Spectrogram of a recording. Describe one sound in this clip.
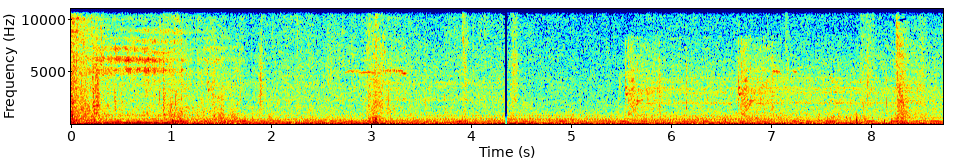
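Footsteps splash on a wet tiled floor.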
